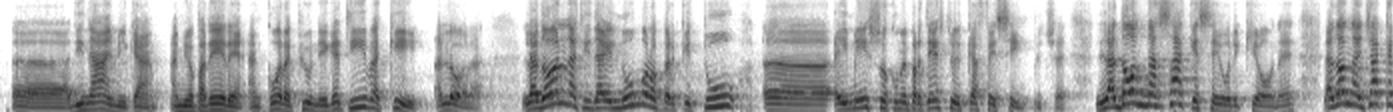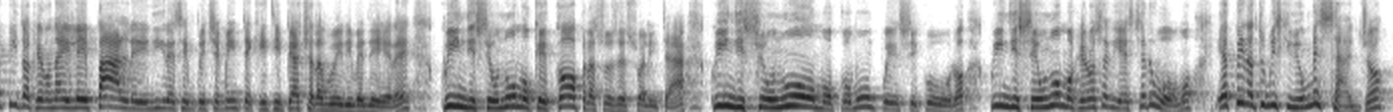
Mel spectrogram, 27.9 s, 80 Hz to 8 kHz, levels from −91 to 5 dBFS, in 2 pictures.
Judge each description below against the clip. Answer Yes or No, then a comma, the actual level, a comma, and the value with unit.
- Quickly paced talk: Yes, fast, 180 wpm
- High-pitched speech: Yes, high, 200 Hz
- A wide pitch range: Yes, wide, 7.3 semitones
